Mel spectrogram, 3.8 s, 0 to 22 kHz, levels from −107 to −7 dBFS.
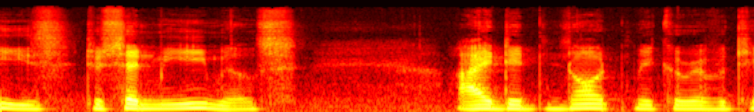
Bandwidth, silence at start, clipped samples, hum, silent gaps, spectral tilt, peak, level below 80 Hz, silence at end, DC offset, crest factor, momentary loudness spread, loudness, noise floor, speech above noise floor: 16 kHz; 0 s; under 0.1%; none; none; -6.5 dB/octave; -4 dBFS; -60 dBFS; 0 s; under 0.1%; 20 dB; 11 LU; -24 LUFS; -54 dBFS; 30 dB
